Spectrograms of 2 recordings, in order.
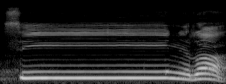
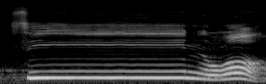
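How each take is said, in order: First: The mistaken thin را; wrong thin ra. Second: سین را with را said full and heavy, drawn long; the correct heavy را; correct thick ra. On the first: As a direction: say را thin, as not to. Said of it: "اس کو اس طرح نہ پڑھیں". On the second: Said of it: "موٹا پڑھیں گے". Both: Shown as a demonstration.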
